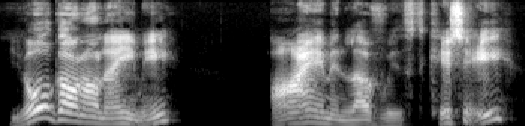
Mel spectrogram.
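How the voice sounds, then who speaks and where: Man as lovestruck young English student schemer for radio farce: bright, forceful, exclamatory, bossy, swooping in pitch. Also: sing-song, unhurried, exaggerated voice. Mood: excited, scheming. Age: young adult. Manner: exclamatory, bossy, jolly old-fashioned slang. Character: brash, scheming young Victorian Oxford undergraduate in love. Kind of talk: theatrical radio farce acting.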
